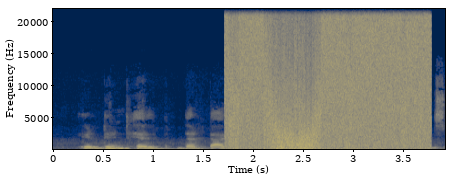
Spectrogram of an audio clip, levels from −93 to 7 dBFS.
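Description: From 1.73 to 3.79 s, the speech turns to loud, harsh broadband noise. The samples are built from the wrong bytes, so the low bits dominate each value.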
